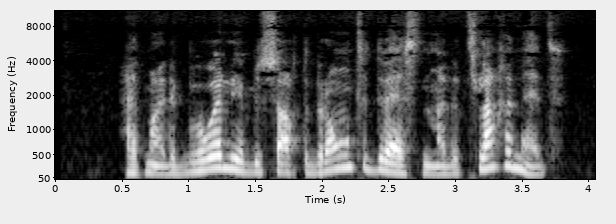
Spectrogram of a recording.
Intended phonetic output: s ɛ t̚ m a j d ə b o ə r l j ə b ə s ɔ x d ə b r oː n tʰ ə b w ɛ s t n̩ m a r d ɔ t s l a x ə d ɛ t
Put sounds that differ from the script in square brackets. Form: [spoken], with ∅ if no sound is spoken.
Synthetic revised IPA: [h] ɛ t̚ m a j d ə b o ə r l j ə b ə s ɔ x d ə b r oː n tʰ ə [d] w ɛ s t n̩ m a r d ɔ t s l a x ə [n] ɛ t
